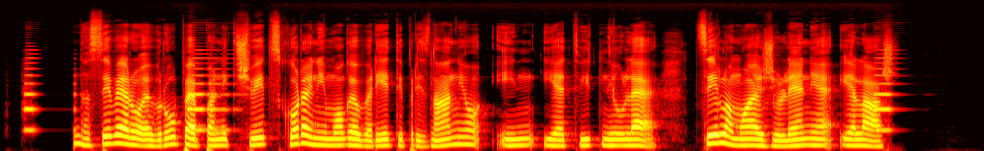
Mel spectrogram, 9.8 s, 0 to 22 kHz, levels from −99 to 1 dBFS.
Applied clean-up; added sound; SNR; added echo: neural mask model RNNoise.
